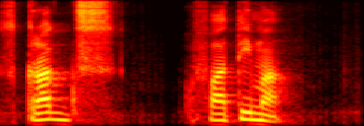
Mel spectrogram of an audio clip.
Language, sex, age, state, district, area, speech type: Telugu, male, 30-45, Andhra Pradesh, Anantapur, urban, spontaneous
